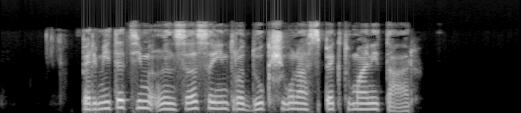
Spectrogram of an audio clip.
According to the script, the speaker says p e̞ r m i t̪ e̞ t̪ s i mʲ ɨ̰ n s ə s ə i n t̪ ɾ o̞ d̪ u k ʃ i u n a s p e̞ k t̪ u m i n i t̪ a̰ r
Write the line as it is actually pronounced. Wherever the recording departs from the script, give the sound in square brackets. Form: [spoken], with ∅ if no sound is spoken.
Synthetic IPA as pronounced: p e̞ r m i t̪ e̞ t̪ s i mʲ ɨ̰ n s ə s ə i n t̪ ɾ o̞ d̪ u k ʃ i u n a s p e̞ k t̪ u m [a] n i t̪ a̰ r

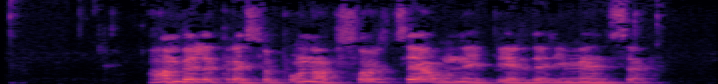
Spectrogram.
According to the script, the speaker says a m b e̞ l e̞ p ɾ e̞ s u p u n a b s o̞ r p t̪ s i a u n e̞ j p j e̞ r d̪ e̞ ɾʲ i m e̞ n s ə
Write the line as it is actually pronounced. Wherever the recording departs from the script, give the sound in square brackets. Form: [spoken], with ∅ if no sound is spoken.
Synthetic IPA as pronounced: a m b e̞ l e̞ p ɾ e̞ s u p u n a b s o̞ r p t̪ s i a u n e̞ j p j e̞ r d̪ e̞ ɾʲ i m e̞ n s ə

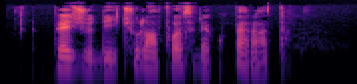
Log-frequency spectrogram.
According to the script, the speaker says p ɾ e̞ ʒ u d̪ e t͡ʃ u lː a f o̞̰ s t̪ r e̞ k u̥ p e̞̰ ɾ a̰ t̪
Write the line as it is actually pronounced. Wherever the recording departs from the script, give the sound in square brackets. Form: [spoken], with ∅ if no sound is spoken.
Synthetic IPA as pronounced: p ɾ e̞ ʒ u d̪ [i] t͡ʃ u [l] a f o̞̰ s t̪ r e̞ k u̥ p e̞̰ ɾ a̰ t̪

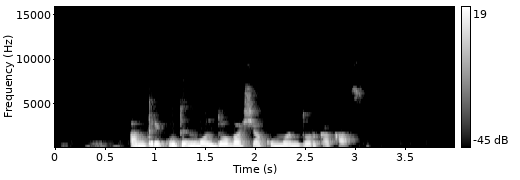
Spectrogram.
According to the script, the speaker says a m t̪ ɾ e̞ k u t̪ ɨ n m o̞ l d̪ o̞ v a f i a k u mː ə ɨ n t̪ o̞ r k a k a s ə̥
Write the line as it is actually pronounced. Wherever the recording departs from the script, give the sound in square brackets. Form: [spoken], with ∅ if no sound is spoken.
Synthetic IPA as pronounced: a m t̪ ɾ e̞ k u t̪ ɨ n m o̞ l d̪ o̞ v a [ʃ] i a k u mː ə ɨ n t̪ o̞ r k a k a s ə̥

